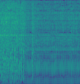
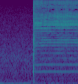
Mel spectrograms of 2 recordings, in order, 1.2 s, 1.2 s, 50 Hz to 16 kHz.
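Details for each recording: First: 555-timer ignition coil driver/tester on a 7 Ah sealed lead-acid battery, MOSFET-switched, 0.1 µF (104) capacitor: a harsh, steady crackling buzz for several seconds as the spark jumps the gap, producing ozone; coil and driver firing properly. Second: 555-based ignition coil driver with a 103 capacitor: sharp steady high buzz with no snapping sparks; the coil is driven but the electrode gap is too wide until moved closer.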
